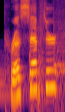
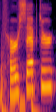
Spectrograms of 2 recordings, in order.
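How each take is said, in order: First: The name begins with the sound 'pre'. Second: The name begins with the sound 'per'. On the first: The speaker calls it wrong. "I have a really bad thing about saying Preceptor" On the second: The speaker calls it right. "even though it's Perceptor"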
